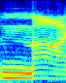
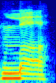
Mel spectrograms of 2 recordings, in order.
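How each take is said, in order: First: The vowel is a full gliding 'eye' sound. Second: The vowel is a short flat 'uh' sound. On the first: The speaker calls it wrong. "it's not my" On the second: The speaker calls it right. "it's like muh"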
